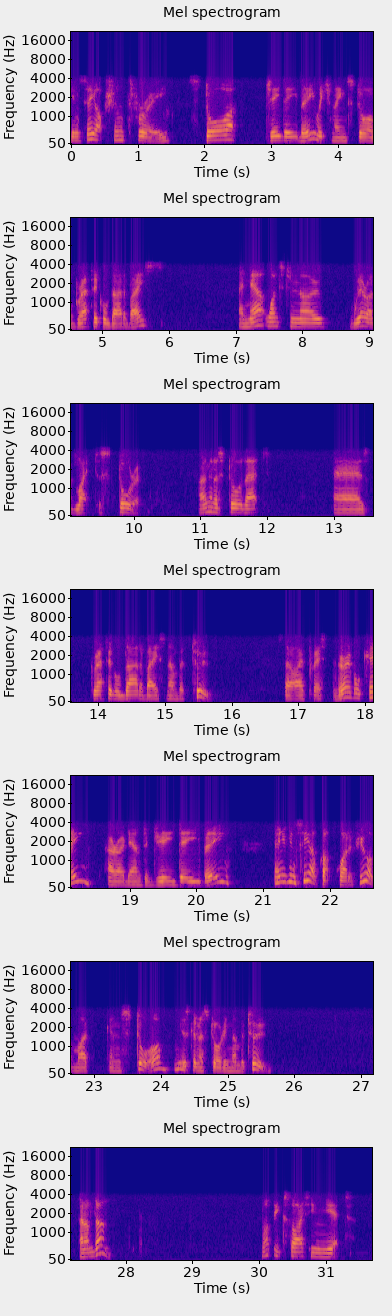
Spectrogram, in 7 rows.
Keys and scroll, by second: 6.4 3, 13.2 Right, 18.8 Down, 21.9 Return, 25.4 2, 26.4 Return.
